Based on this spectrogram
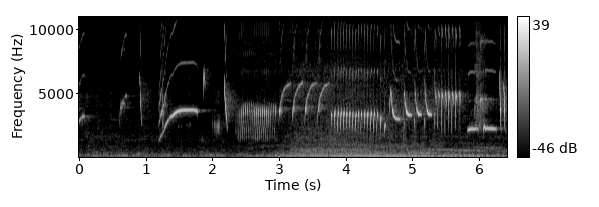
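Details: Afternoon song of an old pet canary, with looping whistled upswept notes, a steady held tone, then long rolling trills of rapid repeated syllables, over a soft low hum.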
